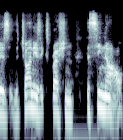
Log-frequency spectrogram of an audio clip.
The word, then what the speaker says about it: hsinao: H-S-I-N-A-O, Sinao, means the cleansing of the heart.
